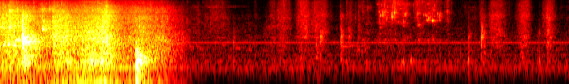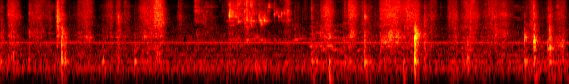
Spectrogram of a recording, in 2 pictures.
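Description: Wet sponge wrung out over a bucket of water, water splashing and running back into the bucket for about the first two seconds. Then faint light dabs and scuffs as the damp sponge is wiped over the plywood subfloor to wet it.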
